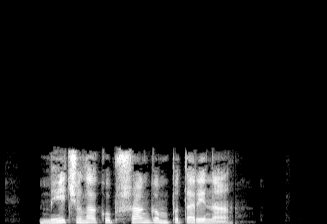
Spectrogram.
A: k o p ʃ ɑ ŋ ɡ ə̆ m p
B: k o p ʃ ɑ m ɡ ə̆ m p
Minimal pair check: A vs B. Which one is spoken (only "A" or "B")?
A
